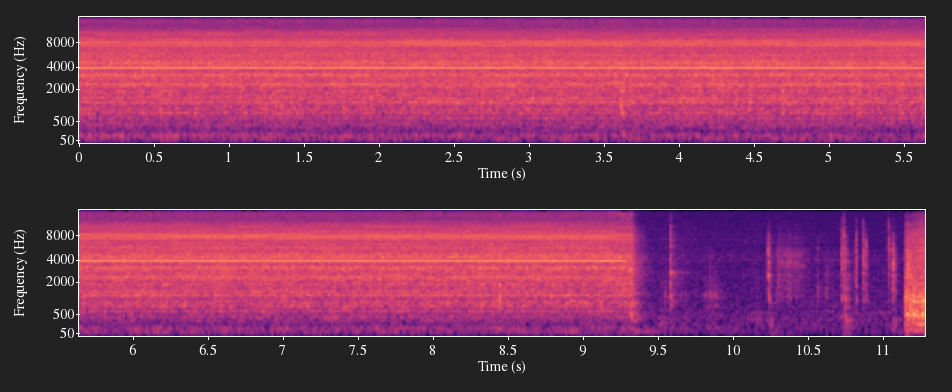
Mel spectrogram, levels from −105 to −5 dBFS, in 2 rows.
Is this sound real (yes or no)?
yes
